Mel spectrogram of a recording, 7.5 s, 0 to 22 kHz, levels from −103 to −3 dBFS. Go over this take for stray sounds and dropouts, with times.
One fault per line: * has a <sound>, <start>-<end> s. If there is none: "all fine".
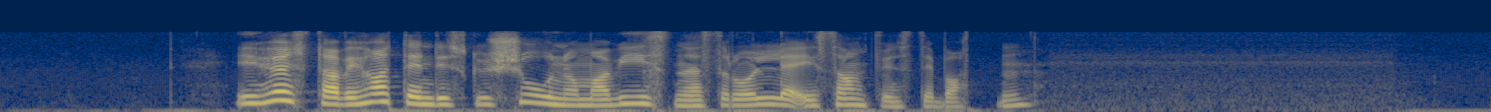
all fine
